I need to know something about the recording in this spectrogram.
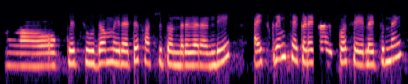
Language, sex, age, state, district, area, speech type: Telugu, female, 18-30, Telangana, Suryapet, urban, conversation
